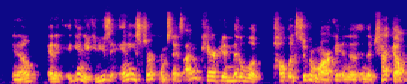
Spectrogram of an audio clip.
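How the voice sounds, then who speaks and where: A high-pitched man at a very fast pace with very wide pitch swings. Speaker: insurance sales trainer. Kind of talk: webinar presentation. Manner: halting.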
